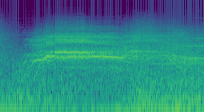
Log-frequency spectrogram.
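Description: Film sound mix of a giant monster fight: a long screeching creature cry that rises in pitch and then holds, over a deep rumble of fire and destruction.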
